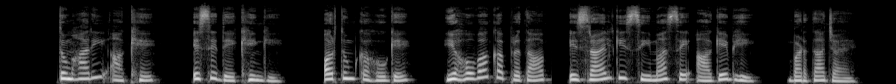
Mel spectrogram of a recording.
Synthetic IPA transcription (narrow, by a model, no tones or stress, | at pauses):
t̪ʊmɦaːɾiʔaːkʰe | ɪsed̪eːkʰẽːŋɡi | ɔːɾt̪ʊmkɐɦoɡe | jɐɦoːʋakapɾɐt̪aːp | ɪsɾaːɪlkisiːmaseʔaːɡebʱi | bɐɽ̤t̪ad͡ʒaːeː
